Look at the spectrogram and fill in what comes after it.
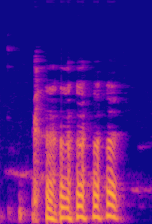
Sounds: Laughter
